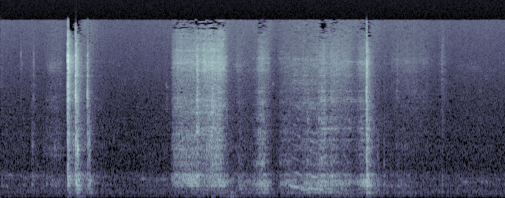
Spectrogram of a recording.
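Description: Pie Face game's spring-loaded plastic hand snapping up with a sharp clatter about a second in. Then a few seconds of scraping and rubbing against the plastic and cardboard game, ending with another knock.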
